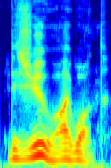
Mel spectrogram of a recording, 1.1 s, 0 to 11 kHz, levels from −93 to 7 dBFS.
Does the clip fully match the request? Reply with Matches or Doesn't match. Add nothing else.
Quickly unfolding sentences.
Matches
